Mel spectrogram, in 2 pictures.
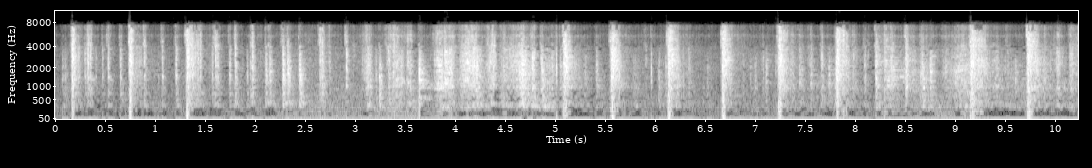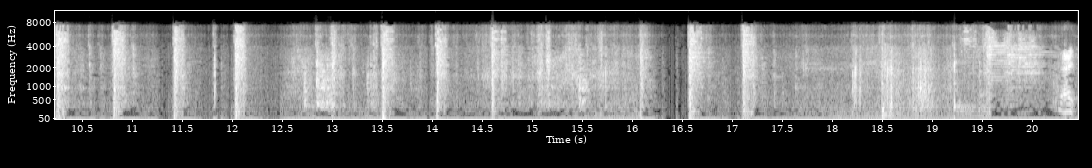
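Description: Repeated hammer blows on a piece of angle iron laid over a metal fin and copper tube on a wooden board, forming the fin around the tube. The strikes come irregularly, about two or three a second, with a short pause a few seconds before the end.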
